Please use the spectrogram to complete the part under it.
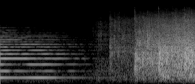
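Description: A violin plays a sustained note.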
